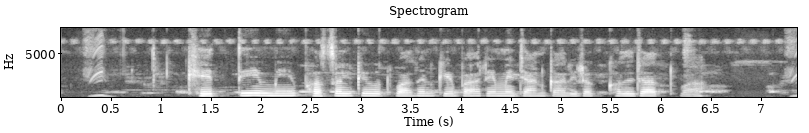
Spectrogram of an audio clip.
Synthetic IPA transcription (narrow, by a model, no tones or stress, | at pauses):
kʰeːt̪imẽpʰəsəlkeʊt̪paːd̪ənkebaːɾemẽd͡ʒaːnkaːɾiɾəkʰəld͡ʒaːt̪waː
